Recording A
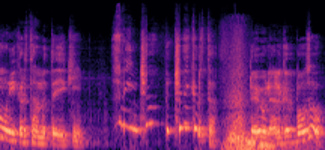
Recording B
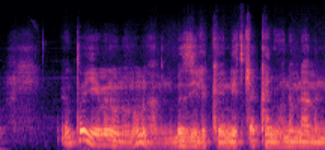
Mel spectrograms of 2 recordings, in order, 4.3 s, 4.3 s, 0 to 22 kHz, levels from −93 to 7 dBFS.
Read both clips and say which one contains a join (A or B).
A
